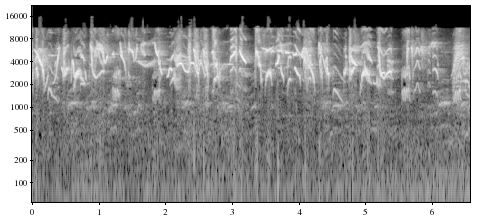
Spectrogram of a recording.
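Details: Female Oriental magpie-robin in rich, nonstop song meant to rouse males: dense, rapid jumble of high whistles, trills and scratchy chirps with barely a pause.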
